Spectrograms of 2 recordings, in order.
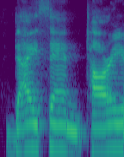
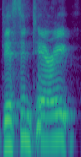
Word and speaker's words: dysentery: they didn't even get they didn't even say it right. It was like dyenturi or something. I'm like dysentery.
